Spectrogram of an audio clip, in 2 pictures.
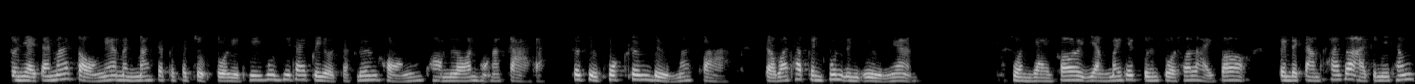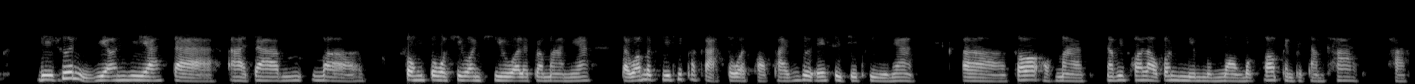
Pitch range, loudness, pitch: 175-210 Hz, -23 LUFS, 185 Hz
